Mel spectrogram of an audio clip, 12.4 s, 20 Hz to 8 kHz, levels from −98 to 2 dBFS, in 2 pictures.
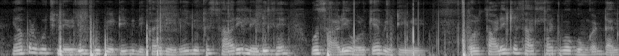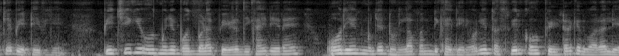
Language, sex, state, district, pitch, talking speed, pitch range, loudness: Hindi, male, Maharashtra, Solapur, 150 Hz, 290 wpm, 130-175 Hz, -30 LUFS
